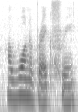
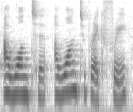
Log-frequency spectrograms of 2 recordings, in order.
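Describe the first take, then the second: First: "wanna" with no t, softer; quiet, casual "wanna"; wanna reduction. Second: "to" as light "tuh" after "want"; flowing phrase, "to" unstressed; connected weak form. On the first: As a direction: melt "want to" into "wanna". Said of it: "something like wanna". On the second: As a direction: run "want to" together. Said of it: "Because you say". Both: Shown as a demonstration.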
